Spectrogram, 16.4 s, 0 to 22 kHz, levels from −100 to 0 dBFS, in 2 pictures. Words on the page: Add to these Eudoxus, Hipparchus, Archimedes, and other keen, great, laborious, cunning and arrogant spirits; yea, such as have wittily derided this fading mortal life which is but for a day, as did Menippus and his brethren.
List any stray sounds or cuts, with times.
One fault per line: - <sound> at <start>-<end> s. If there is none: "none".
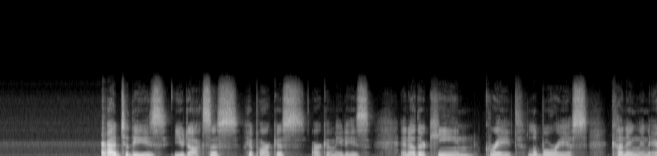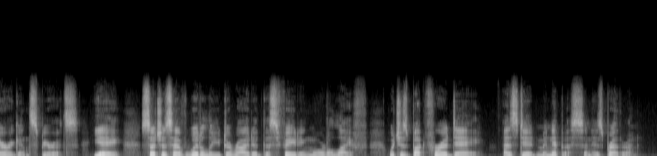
none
